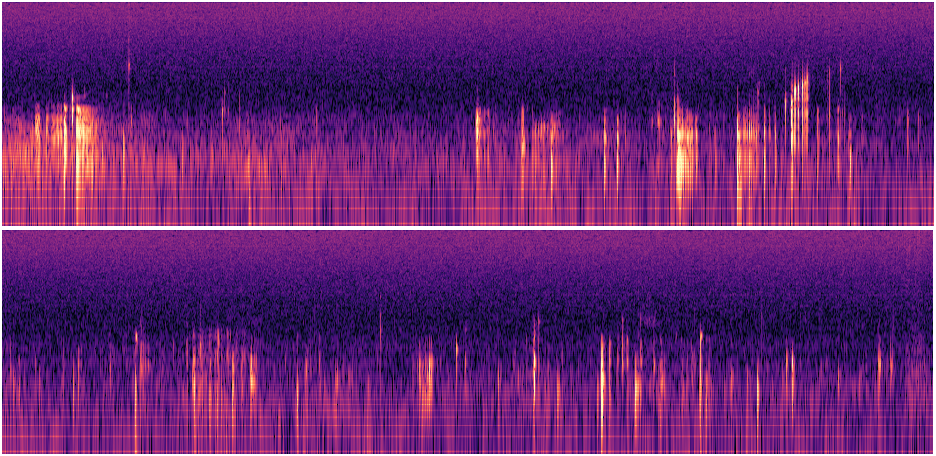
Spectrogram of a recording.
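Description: Irregular low gurgles, squeaks and rumbles over about eighteen seconds, ordinary stomach growling from gas and fluid moving through the bowel.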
